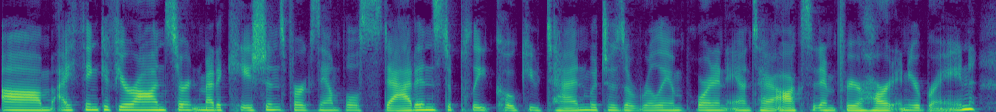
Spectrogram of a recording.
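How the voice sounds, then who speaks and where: A woman's fairly low voice, a normal speaking voice with fairly even intonation, in a very clean recording with a silent background and a dry, close sound with no echo. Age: 20s. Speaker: dietitian. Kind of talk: interview.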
